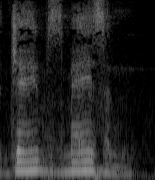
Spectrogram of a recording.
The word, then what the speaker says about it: James Mason: senti la pronuncia, James Mason come Perry Mason.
